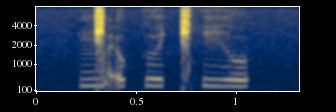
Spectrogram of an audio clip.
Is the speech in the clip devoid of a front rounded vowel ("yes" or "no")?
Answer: yes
